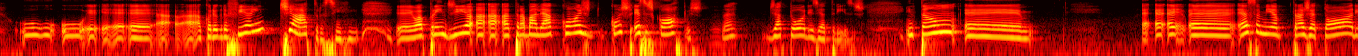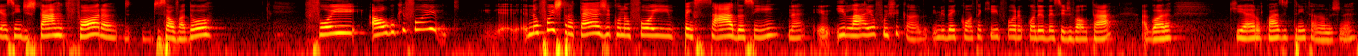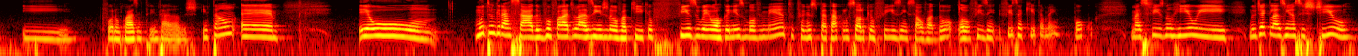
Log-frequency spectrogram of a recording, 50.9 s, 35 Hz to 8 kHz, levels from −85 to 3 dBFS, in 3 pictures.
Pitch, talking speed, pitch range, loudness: 245 Hz, 155 wpm, 210-275 Hz, -25 LUFS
